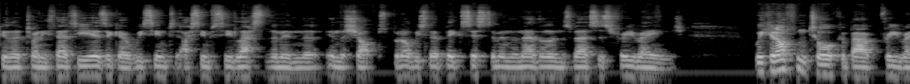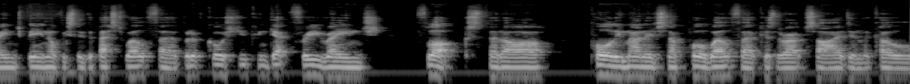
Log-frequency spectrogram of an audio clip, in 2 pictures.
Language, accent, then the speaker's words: English; Liverpool, North West England, United Kingdom; I was born in Liverpool, went to university in Liverpool, went out for a couple of years doing the mixed practice that most vets at that time did, and then gravitated back into Liverpool to do small animal practice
